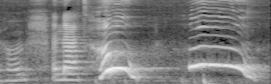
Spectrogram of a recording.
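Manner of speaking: WHO sung out high and loud; emphasized core word. Shown as a demonstration. Teacher modelling the word WHO for students, high and loud. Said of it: "one other word that I'm going to emphasize".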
